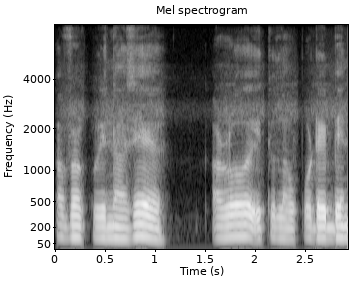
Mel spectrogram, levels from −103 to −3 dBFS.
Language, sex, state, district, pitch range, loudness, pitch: Nagamese, male, Nagaland, Kohima, 100-110 Hz, -18 LUFS, 105 Hz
